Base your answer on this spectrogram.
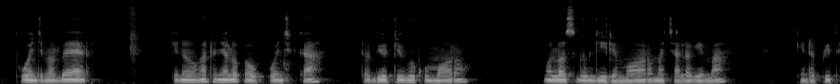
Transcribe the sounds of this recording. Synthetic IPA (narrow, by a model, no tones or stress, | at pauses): pwoɲd͡ʒmabɛr | kendoŋatɔɲalɔkaopwoɲd͡ʒka | tɔd̪ɪotioɡokumɔɾɔ | mɔlɔsɡɔɡiɾemɔɾɔmat͡ʃalɔɡɪma | kendopit̪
